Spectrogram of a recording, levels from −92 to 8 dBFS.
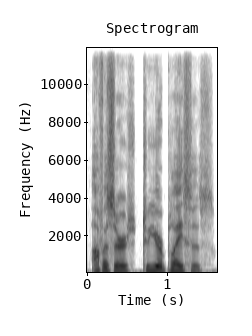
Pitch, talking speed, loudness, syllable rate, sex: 140 Hz, 145 wpm, -17 LUFS, 5.0 syllables/s, male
